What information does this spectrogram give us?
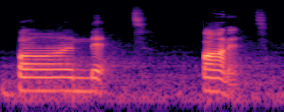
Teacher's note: We code it with a breve. You can put the accent in the front in the first syllable.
